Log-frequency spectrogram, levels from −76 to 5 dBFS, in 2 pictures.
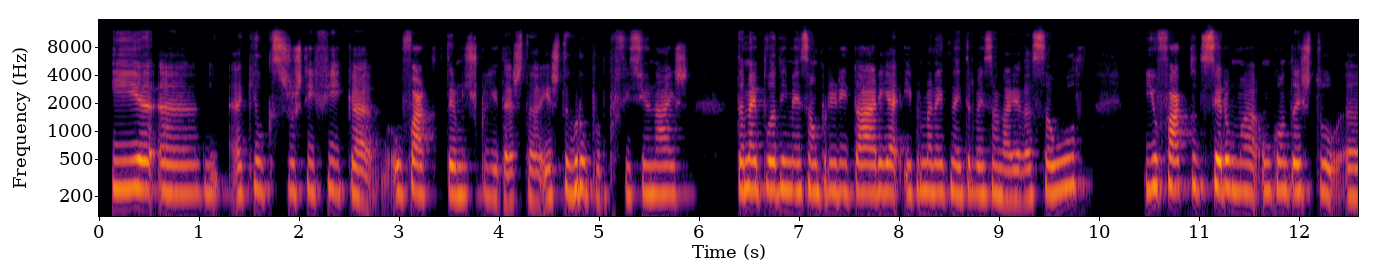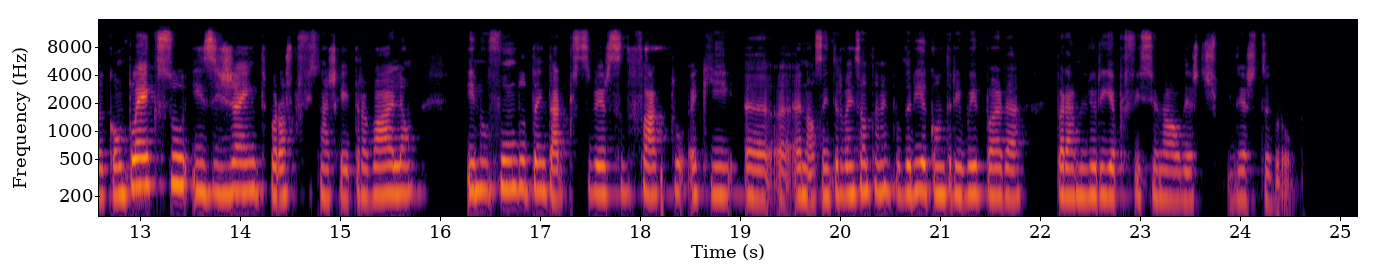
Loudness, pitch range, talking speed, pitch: -24 LUFS, 200-230 Hz, 165 wpm, 215 Hz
